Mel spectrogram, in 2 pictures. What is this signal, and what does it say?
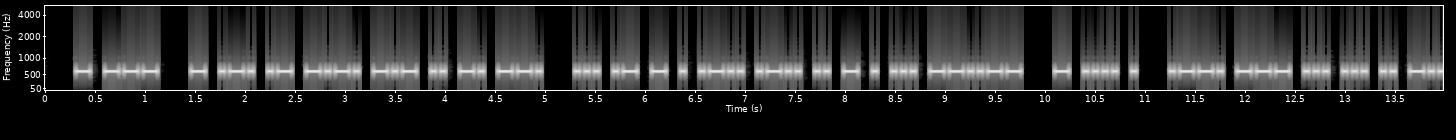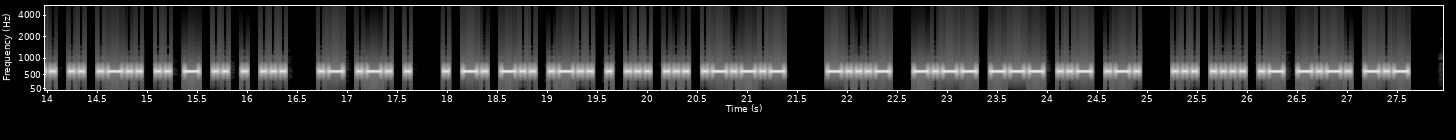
Morse code, heard as a keyed tone, about 25 wpm, 600 Hz. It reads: TO TRACKING SATELLITES, THE POSSIBILITIES ARE ENDLESS. <BT> YOUR SHACK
